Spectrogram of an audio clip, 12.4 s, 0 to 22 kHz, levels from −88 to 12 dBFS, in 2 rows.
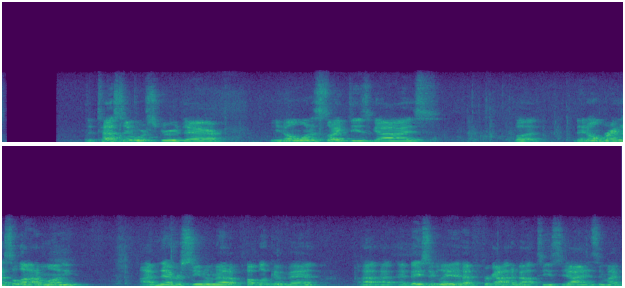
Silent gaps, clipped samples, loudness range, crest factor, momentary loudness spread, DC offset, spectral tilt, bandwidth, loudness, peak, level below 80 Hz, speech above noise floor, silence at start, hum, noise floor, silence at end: none; under 0.1%; 3 LU; 18 dB; 13 LU; under 0.1%; -5 dB/octave; 11 kHz; -21 LUFS; -4 dBFS; -72 dBFS; 23 dB; 0.85 s; none; -43 dBFS; 0 s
